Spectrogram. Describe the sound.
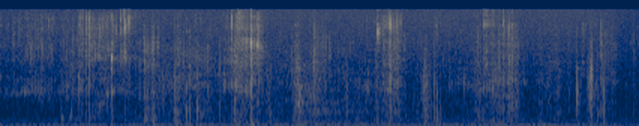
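Fresh parsley being chewed while the nose is held shut, a faint, steady run of many moist crunching and mashing sounds in an irregular rhythm, with no talking.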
